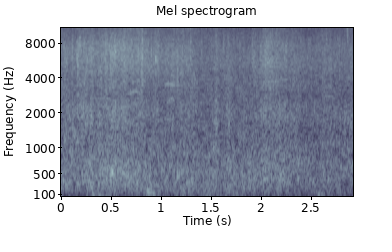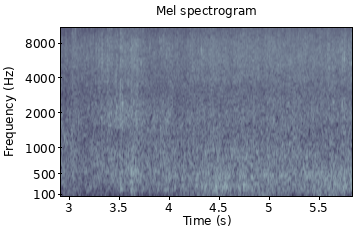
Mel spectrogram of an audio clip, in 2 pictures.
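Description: Sea waves washing against a rocky shore, a steady noise that swells and eases gently, with some wind.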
